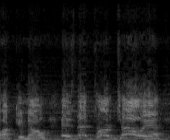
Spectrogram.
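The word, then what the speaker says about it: Tartaglia: ] know is that tartallia is pronounced tartalia and when the people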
